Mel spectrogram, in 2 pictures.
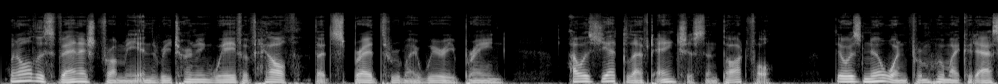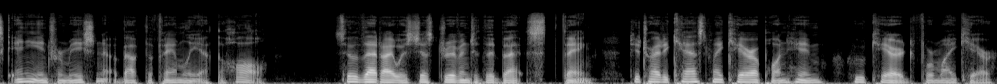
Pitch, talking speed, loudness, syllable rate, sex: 95 Hz, 190 wpm, -19 LUFS, 4.9 syllables/s, male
